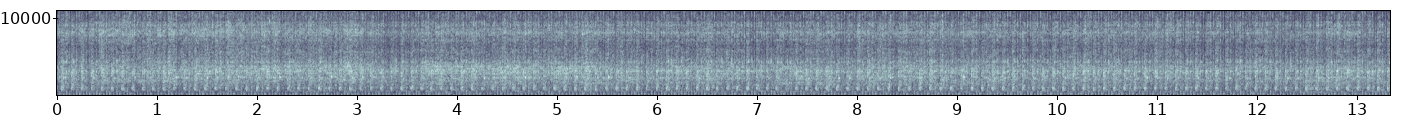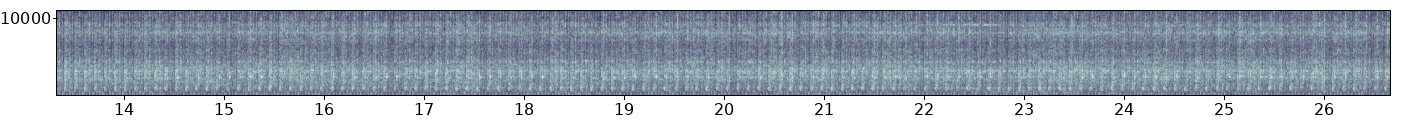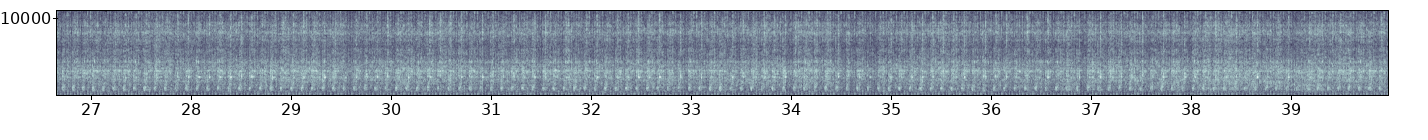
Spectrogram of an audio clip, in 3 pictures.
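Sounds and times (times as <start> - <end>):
sawmill engine running: 0.0 - 39.9.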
